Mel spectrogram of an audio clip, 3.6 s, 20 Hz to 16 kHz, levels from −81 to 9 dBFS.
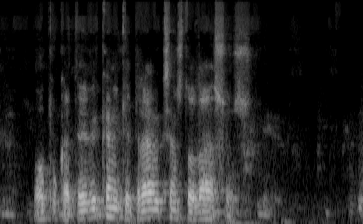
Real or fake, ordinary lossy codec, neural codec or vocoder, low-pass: fake; Opus, 16 kbps; vocoder, 48 kHz, 128 mel bands, Vocos; 14.4 kHz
